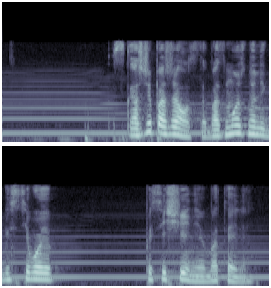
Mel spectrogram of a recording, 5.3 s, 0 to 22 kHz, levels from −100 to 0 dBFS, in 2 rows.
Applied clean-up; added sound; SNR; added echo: none; Wind instrument, woodwind instrument; 15 dB; none.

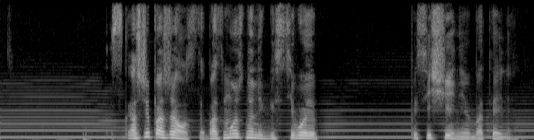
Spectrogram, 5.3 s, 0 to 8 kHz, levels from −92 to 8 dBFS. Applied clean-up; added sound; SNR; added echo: neural mask model RNNoise.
